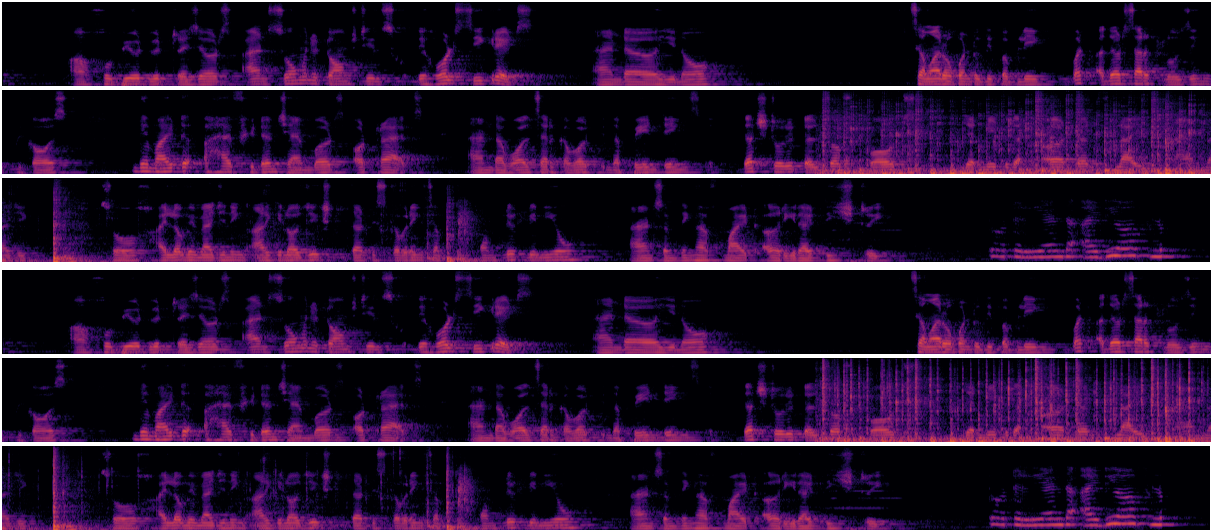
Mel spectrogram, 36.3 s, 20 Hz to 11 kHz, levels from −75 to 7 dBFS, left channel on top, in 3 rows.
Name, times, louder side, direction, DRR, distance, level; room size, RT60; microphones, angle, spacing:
voice 1, 0.7-5.3 5.9-7.1 9.1-10.4 10.7-12.1 12.4-12.7 13.4-16.1 16.8-19.0 19.5-20.5 20.8-21.2 21.7-23.5 23.8-24.4 25.2-29.9 30.5-33.0, left 1 dB, 10° left, 8 dB, 1.4 m, -36 dB
sound 1, 20.2-24.3 24.7-25.2 25.5-25.6 26.8-27.2 28.0-28.2 28.4-28.7, right 2 dB, 85° right, 2.5 m, -31 dB
voice 2, 34.0-35.8, right 2 dB, 35° right, 12 dB, 0.9 m, -35 dB
21.5 x 17.5 x 7.8 m, 1.0 s
head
